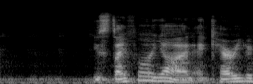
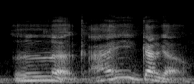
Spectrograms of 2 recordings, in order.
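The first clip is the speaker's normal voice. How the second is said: high squeaky moth creature; pixie; 8 semitones higher, slower than usual. Acted. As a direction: tease in a tiny squeaky voice. Atlas voice.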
